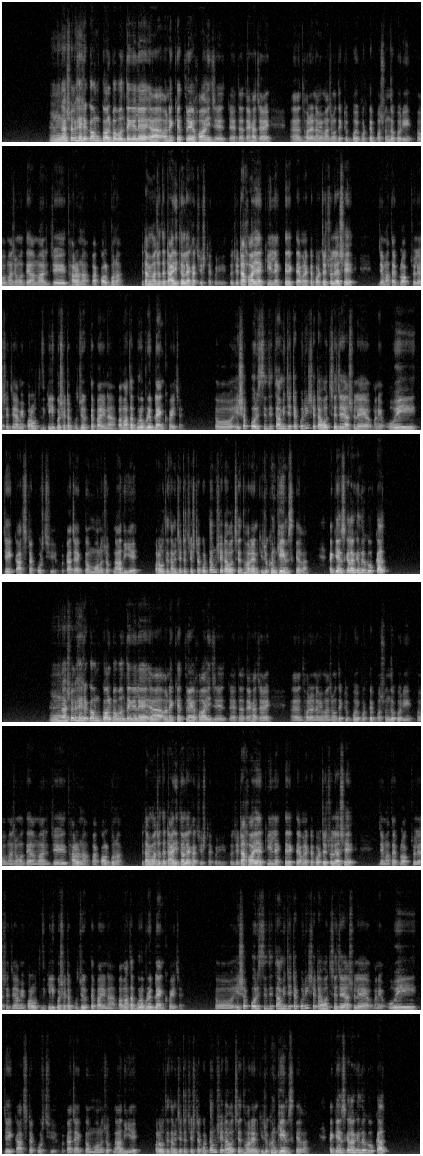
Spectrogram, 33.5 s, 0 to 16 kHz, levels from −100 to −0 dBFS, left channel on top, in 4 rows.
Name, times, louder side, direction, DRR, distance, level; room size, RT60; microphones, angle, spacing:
voice 1, 0.9-5.3 5.8-10.8 11.2-15.4 15.9-20.3 21.0-27.8 28.2-31.3 31.7-32.8, left 3 dB, 80° left, 1.0 m, -34 dB
2.6 x 2.5 x 3.1 m
head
